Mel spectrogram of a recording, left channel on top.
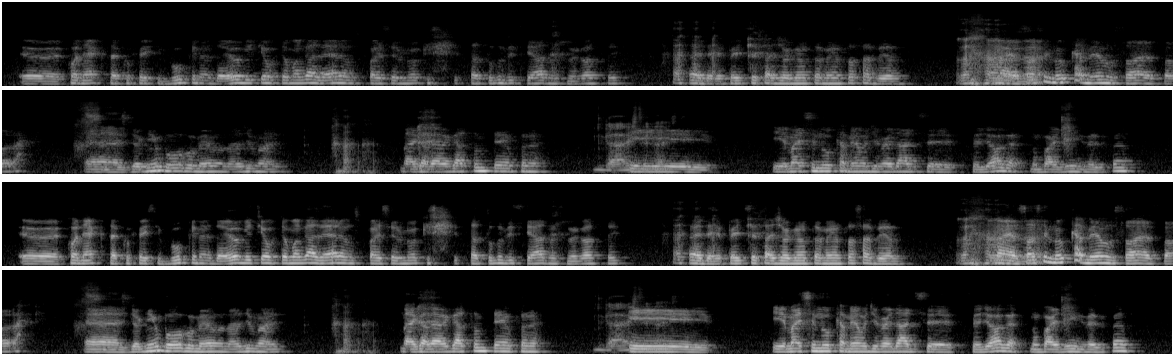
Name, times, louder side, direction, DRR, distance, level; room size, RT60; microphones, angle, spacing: voice 1, 0.2-6.2 6.9-9.0 9.9-11.9 12.5-14.5 15.7-17.1 18.0-18.8 19.4-23.0, right 5 dB, 90° right, 0.4 m, -24 dB
voice 2, 9.5-10.4 12.4-12.9 15.0-15.4 15.9-16.1 17.6-18.4 22.3-22.4, equal, 5° left, 0.6 m, -33 dB
4.5 x 3.8 x 2.5 m
head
